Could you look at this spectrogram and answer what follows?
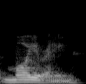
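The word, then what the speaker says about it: Moiraine: wrong because like um apparently moraine is going to be pronounced as moirine okay that's all right yeah that's uh how rafe judkins was pronouncing this a name at comic con so uh that's that's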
